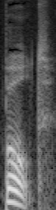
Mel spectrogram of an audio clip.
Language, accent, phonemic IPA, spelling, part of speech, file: English, US, /boʊlt/, bolt, noun / verb / adverb, En-us-bolt.ogg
